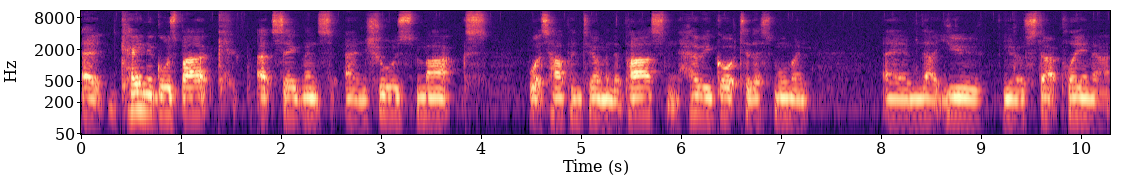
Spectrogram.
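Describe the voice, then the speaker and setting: A man with a Scottish accent speaks at a fairly slow pace in a medium pitch with fairly even intonation. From Scotland. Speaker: gaming youtuber. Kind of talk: casual game review vlog. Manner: hesitant, many fillers.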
